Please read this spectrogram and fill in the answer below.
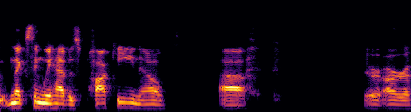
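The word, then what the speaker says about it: Poky: some people say uh some say Pokey the official way of of uh pronouncing this if you talk to Richard Purdy is Pocky uh Pocky was named after uh the chocolate covered pretzel uh that's quite popular in uh in in Asia uh it is uh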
